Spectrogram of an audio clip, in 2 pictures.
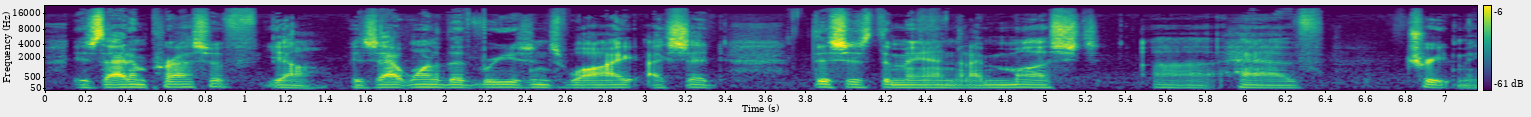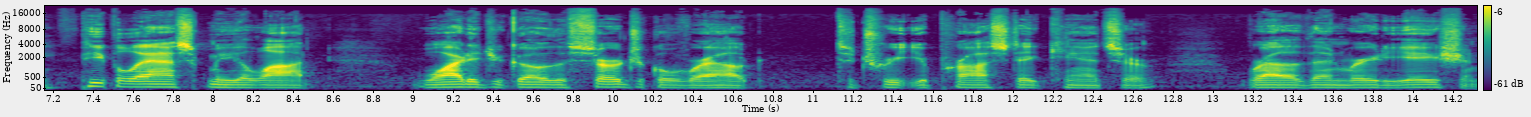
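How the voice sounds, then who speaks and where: Heard on a very clean recording with a silent background, a man with a very deep, low pitch speaks at a moderate pace with fairly even intonation. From New York City. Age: 60s. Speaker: patient giving testimonial. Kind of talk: testimony.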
